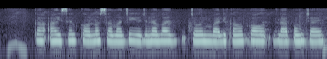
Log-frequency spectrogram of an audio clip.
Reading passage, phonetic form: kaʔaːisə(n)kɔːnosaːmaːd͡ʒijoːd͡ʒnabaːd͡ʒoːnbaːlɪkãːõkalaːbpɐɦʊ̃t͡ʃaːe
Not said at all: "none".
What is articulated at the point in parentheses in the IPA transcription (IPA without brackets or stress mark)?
n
